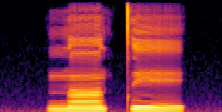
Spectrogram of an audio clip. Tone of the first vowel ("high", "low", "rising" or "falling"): high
